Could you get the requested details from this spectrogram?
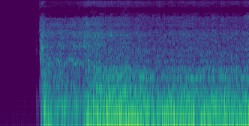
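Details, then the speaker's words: Junkyard LS turbo engine, after swapping back flipped coil/plug wires: starter catches quickly, fires and settles into steady even idle without the earlier misfire and sputter; normal start and idle. "Son of a... I don't know, it runs. It clearly sounded way better when I swapped the wires around."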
